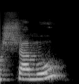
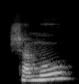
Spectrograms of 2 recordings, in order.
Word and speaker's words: chameau: En français, ça se prononce chat. Ah. OK? Chat. Chameau, chamelle, chamelon.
